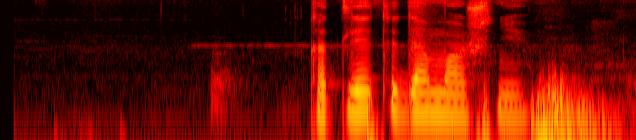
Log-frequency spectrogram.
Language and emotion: Russian, neutral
